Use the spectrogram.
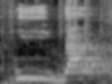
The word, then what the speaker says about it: Igba: Do mi, you put sign do mi, you can see Do, mi, do. Do, mi, Igba.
